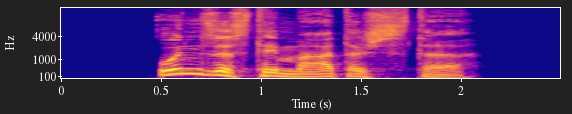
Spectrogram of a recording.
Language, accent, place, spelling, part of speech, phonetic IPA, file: German, Germany, Berlin, unsystematischste, adjective, [ˈʊnzʏsteˌmaːtɪʃstə], De-unsystematischste.ogg
- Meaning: inflection of unsystematisch: 1. strong/mixed nominative/accusative feminine singular superlative degree 2. strong nominative/accusative plural superlative degree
